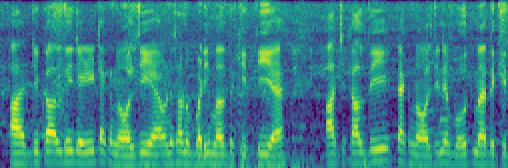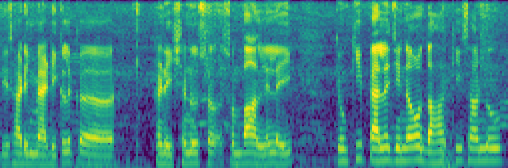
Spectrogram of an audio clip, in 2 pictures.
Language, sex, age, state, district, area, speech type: Dogri, male, 18-30, Jammu and Kashmir, Samba, urban, spontaneous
